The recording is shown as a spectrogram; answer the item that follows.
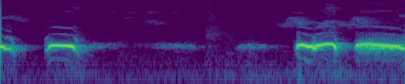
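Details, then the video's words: Decoy spotted dove kept to call in wild doves, recorded up close without background noise: a clipped coo, a short pause, then a hoarse two-part coo ending in a long, steady, mellow note. "Cu gáy mồi hạp bổi nghe là gáy, chim cu đất, cu gáy mồi cây, tiếng chim cu gáy gọi"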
